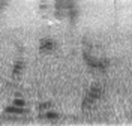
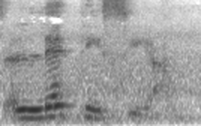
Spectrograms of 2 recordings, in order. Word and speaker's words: Leticia: So actually it's Leticia. And a lot of people say Leticia or Leticia, but it's Leticia. – Emphasis on the let.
